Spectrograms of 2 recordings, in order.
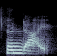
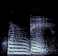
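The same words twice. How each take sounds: First: The last syllable sounds like 'die'. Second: The last syllable sounds like 'day'. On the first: "that yun yun and die" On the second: "the last syllable is supposed to be day"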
